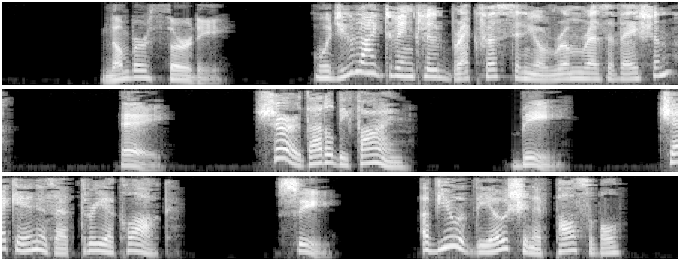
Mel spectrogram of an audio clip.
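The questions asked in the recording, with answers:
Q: Would you like to include breakfast in your room reservation?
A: A: Sure, that'll be fine.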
